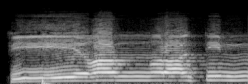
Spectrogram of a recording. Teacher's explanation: di sini masuk berserta dengung, daripada ghamratin jadi ghamratim, sempurna dua harakat, terus masuk min, dan masuk saja min, jangan panjang.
